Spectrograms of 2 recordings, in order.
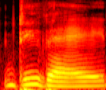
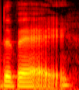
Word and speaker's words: duvet: someone to be like that's the way it's pronounced uh duvet not debate you know like something like that like it's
